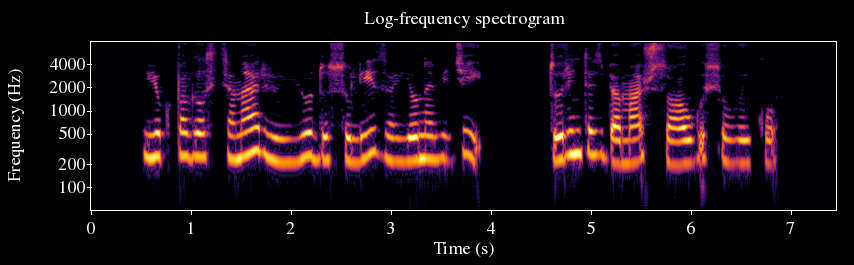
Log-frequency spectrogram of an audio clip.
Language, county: Lithuanian, Vilnius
